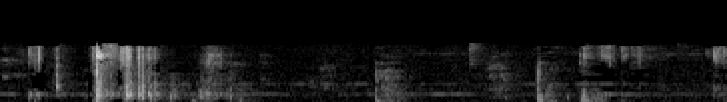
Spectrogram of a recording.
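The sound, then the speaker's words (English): Irregular rustling and clattering bursts as someone on a phone call rummages through papers and objects to find some paper, with a loud clunk early on, then scattered quieter shuffles and pauses. “Oh, hold on. I got to find some paper.”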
